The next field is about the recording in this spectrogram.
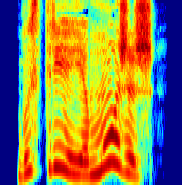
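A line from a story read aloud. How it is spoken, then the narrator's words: Excited exclamation. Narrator (Russian): в азарте воскликнула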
